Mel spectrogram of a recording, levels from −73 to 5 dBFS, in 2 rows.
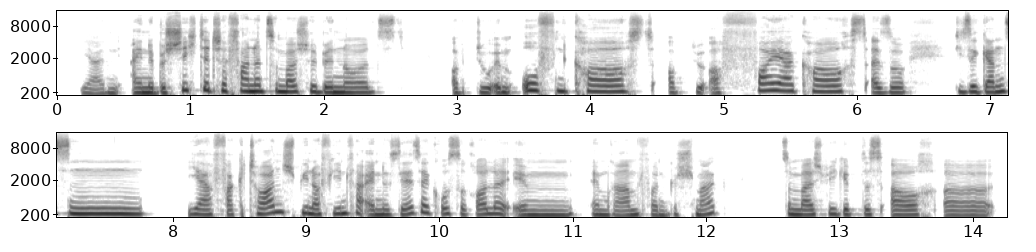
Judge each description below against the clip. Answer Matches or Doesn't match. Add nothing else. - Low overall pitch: Doesn't match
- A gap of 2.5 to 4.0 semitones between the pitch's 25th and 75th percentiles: Matches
